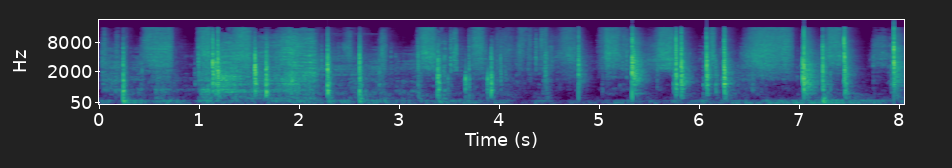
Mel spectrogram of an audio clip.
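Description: Bottom cover of an HP Pavilion 15 laptop being pressed and snapped back onto the chassis: a string of sharp clip snaps and clicks, with hands rubbing and sliding over the case between them.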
